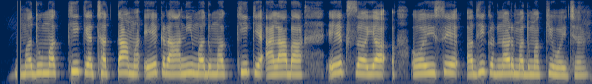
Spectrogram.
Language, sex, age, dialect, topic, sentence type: Maithili, female, 18-24, Angika, agriculture, statement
